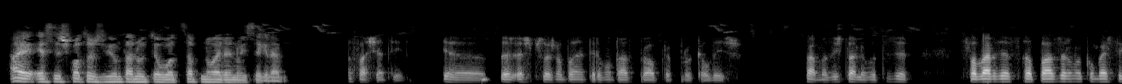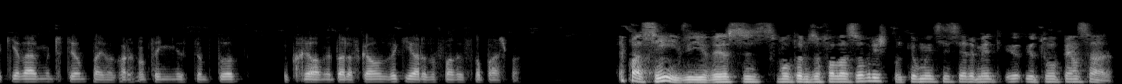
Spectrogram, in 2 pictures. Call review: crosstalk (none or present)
none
